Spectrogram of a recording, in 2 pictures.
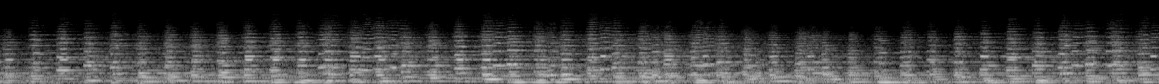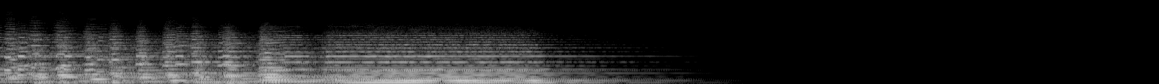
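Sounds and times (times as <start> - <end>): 
baroque dance piece: 0.0 - 18.5.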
